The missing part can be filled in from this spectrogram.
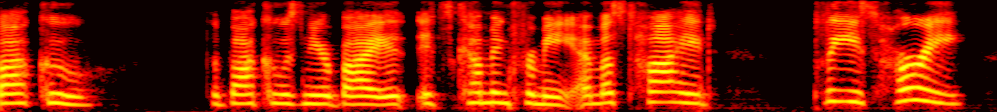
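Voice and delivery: frantic, panicked pleading full of desperate terror. Narrating to the players as an unseen Taniguchi-san calls out, Taniguchi-san in deep panic. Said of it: "you hear him say in a deep panic".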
